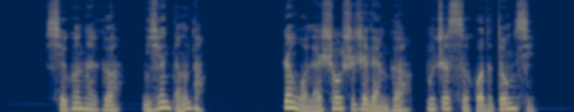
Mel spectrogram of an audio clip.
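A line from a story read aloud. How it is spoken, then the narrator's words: Calm, indifferent. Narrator (Chinese): 四公主淡淡的说道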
